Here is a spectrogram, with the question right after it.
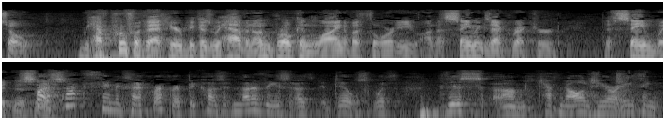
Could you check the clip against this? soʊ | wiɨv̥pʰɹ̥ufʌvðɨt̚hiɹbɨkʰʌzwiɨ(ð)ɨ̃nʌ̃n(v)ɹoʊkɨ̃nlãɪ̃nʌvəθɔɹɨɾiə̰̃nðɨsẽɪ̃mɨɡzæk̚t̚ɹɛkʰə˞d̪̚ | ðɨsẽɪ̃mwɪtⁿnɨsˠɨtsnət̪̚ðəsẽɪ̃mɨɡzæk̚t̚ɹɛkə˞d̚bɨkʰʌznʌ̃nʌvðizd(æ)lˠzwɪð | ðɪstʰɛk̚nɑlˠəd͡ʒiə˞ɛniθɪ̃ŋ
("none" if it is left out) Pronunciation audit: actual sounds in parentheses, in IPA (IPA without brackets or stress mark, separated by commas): v, b, i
